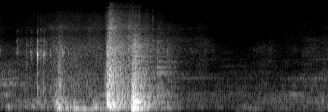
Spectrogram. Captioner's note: crashing noise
